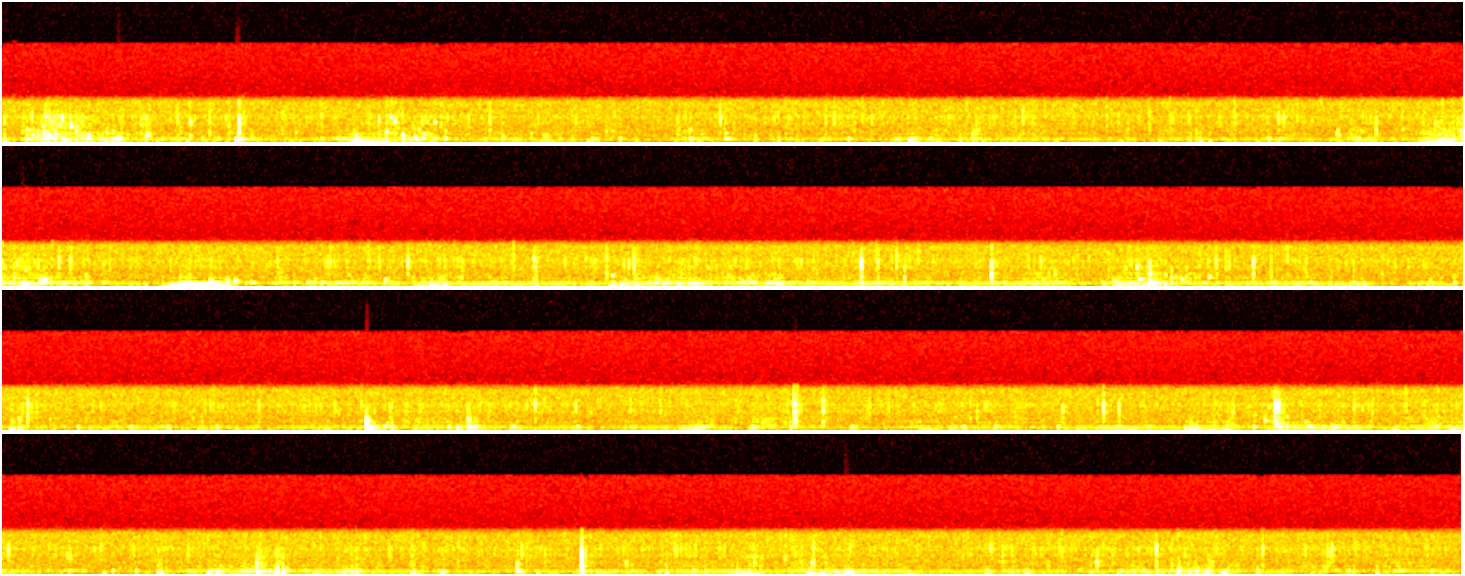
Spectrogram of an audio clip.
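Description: Muffled underwater sound picked up by a submerged camera: water sloshing and gurgling, with scattered clicks and knocks and a short warbling sound about eight seconds in.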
